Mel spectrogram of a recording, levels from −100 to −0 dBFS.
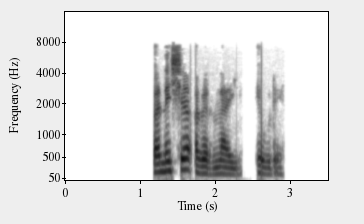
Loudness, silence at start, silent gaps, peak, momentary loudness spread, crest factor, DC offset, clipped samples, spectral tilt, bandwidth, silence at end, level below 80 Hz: -16 LUFS; 1.2 s; 2.48-2.54 s; -2 dBFS; 14 LU; 18 dB; under 0.1%; under 0.1%; -4 dB/octave; 8 kHz; 0.6 s; -60 dBFS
